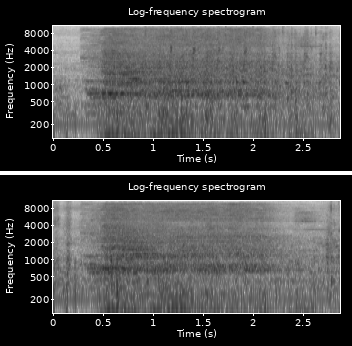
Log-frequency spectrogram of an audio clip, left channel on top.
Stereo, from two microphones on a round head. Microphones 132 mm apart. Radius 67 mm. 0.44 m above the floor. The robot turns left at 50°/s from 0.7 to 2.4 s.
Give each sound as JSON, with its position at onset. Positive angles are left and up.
{"t": 0.3, "sound": "a toilet flushing", "azimuth_deg": 170, "distance_m": 0.8}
